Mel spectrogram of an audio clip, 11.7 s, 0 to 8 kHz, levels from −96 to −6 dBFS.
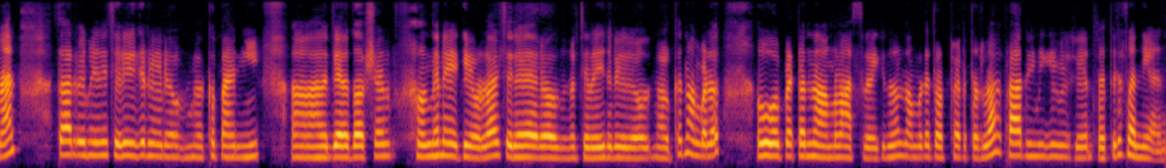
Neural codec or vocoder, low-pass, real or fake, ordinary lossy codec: codec, 16 kHz, 1 kbps, FreqCodec, larger model; none; fake; none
